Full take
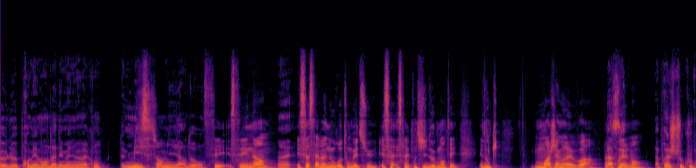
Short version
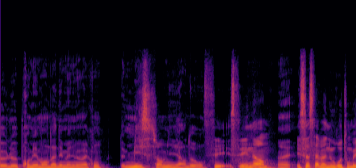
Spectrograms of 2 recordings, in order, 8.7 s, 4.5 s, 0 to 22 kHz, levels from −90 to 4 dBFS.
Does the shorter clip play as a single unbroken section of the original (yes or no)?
yes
